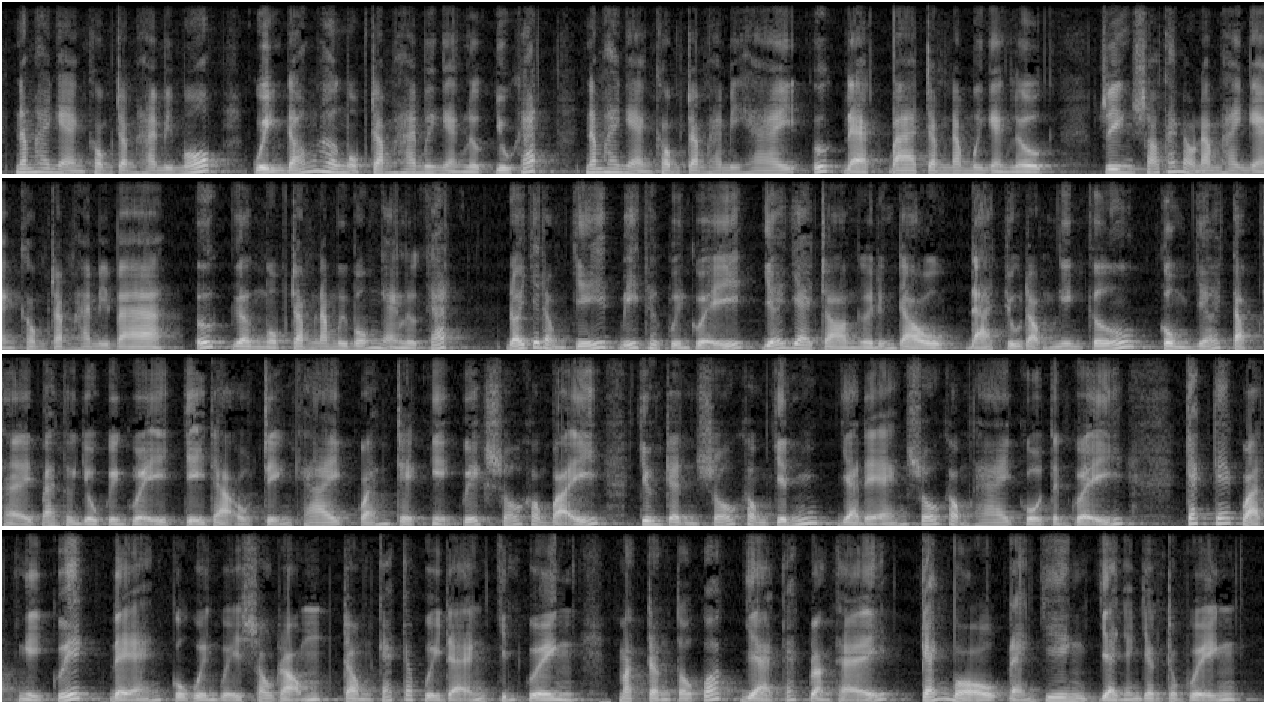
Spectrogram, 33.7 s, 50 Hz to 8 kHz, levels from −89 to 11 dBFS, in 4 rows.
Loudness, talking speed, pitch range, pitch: -19 LUFS, 200 wpm, 125-190 Hz, 135 Hz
